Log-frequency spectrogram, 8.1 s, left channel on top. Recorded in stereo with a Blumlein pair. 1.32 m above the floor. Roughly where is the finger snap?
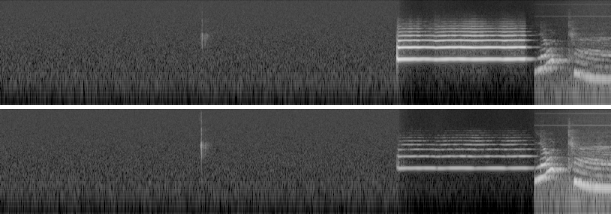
Ahead right.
